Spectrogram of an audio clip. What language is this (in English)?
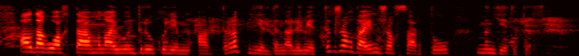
Kazakh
